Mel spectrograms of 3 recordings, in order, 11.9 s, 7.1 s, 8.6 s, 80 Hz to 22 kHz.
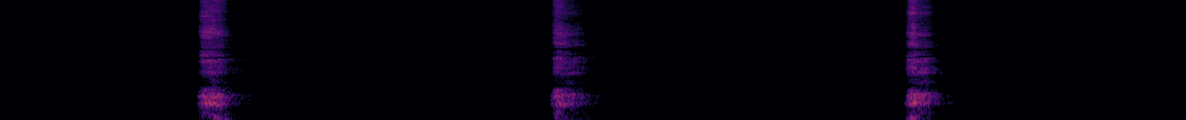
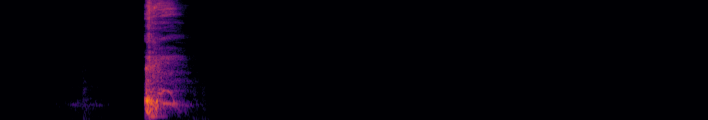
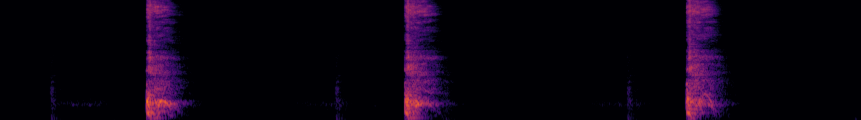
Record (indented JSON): {
  "exhalation_length": "11.9 s",
  "exhalation_amplitude": 1337,
  "exhalation_signal_mean_std_ratio": 0.25,
  "cough_length": "7.1 s",
  "cough_amplitude": 9021,
  "cough_signal_mean_std_ratio": 0.16,
  "three_cough_length": "8.6 s",
  "three_cough_amplitude": 5471,
  "three_cough_signal_mean_std_ratio": 0.25,
  "survey_phase": "beta (2021-08-13 to 2022-03-07)",
  "age": "65+",
  "gender": "Male",
  "wearing_mask": "No",
  "symptom_fatigue": true,
  "symptom_headache": true,
  "symptom_onset": "7 days",
  "smoker_status": "Ex-smoker",
  "respiratory_condition_asthma": false,
  "respiratory_condition_other": false,
  "recruitment_source": "REACT",
  "submission_delay": "1 day",
  "covid_test_result": "Negative",
  "covid_test_method": "RT-qPCR"
}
